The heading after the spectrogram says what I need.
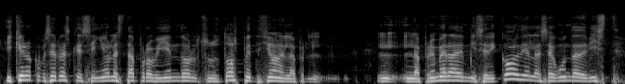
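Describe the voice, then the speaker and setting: A man's voice: on the high side, fairly quick, a little mellow. A man preaching a sermon as pastor, with a Mexico City Spanish accent, explaining earnestly with many fillers and restarts. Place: church hall. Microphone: livestream microphone.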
